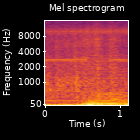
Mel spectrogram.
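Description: In a horror video game, a car engine idles with a low, steady rumble that swells slightly, with no talk over it.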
